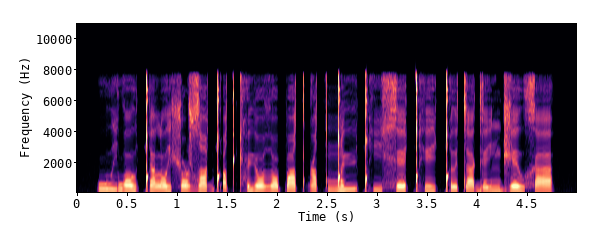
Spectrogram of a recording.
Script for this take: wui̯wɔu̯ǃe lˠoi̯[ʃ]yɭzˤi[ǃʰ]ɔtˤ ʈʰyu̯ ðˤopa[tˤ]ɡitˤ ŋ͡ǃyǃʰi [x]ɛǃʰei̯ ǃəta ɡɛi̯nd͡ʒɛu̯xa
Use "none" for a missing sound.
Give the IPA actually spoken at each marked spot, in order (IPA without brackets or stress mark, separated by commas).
ʃ, ǃʼ, tˤ, x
